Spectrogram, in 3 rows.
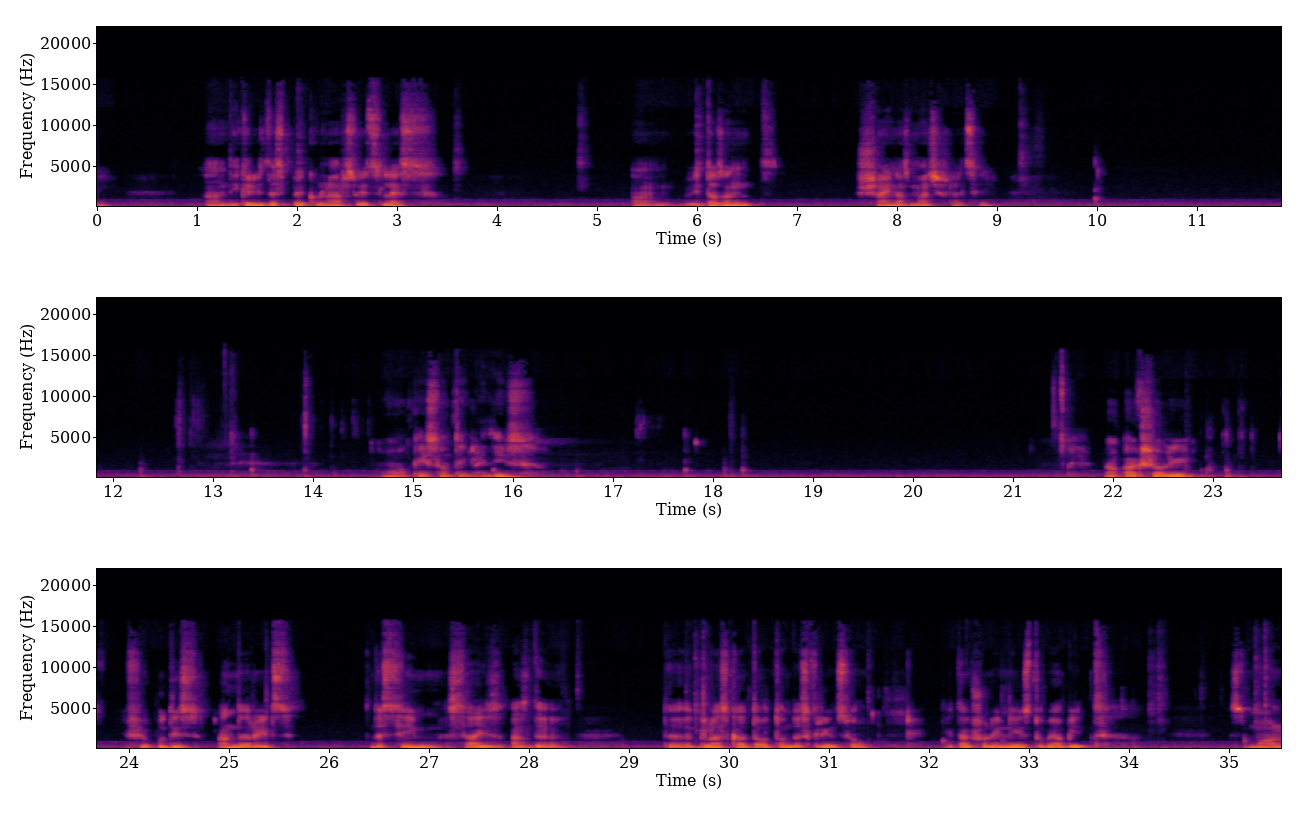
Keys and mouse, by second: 3.5-4.9 drag, 6.0-9.2 drag, 10.0-12.4 middle drag, 13.8 middle click, 15.9 middle click, 18.3-22.7 middle drag, 22.7 click, 30.4 click, 33.0 Tab, 33.6 2, 34.9 2.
